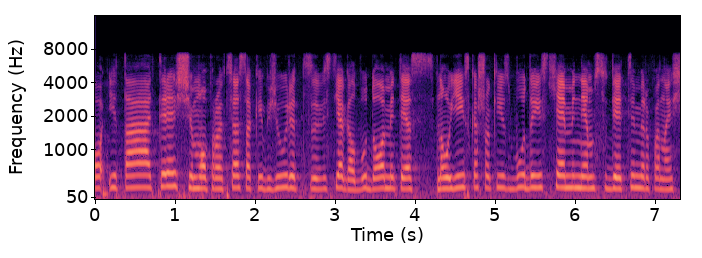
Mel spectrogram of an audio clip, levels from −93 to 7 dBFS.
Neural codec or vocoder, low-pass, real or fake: codec, 16 kHz, 16 kbps, FunCodec, trained on Chinese and English, 50 frames a second; 7.2 kHz; fake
